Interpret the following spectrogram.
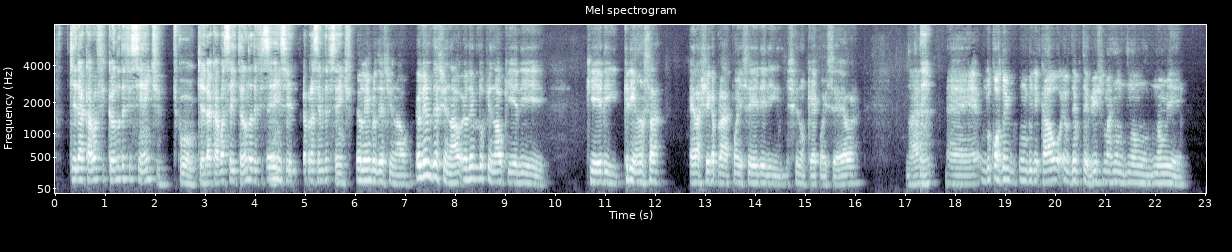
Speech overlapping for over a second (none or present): none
